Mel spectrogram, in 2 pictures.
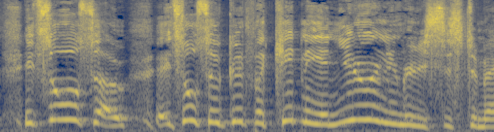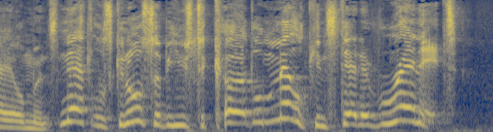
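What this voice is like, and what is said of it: Mocking put-on reading voice. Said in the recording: “you're putting on that mocking accent”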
